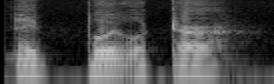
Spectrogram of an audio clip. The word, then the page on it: nepuy we-trr: Yurok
